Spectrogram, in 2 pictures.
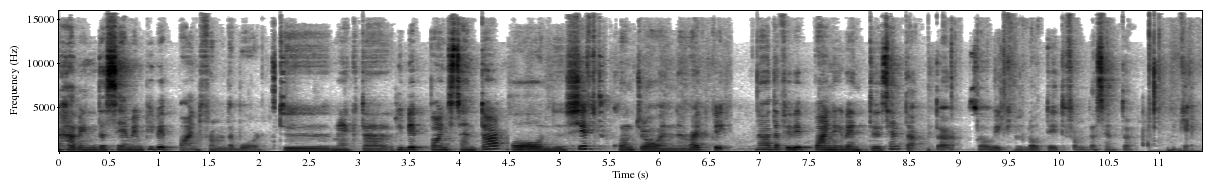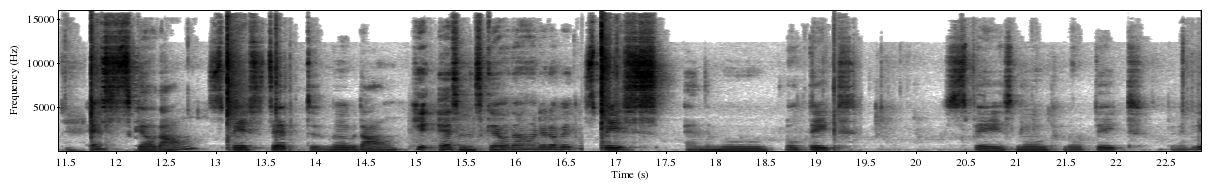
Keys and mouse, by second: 0.2 middle click, 0.6-1.1 middle drag, 1.6 middle click, 6.6 ctrl+shift+click, 7.4 middle click, 8.7 ctrl+middle click, 9.0-13.1 middle drag, 13.1 space, 16.8 space, 20.4 space, 21.1 r.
